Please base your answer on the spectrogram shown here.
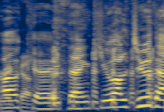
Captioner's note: laughs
